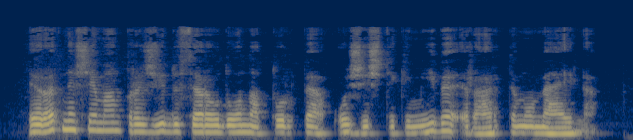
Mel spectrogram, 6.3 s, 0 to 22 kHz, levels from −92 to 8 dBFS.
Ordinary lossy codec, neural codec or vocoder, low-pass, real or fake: MP3, 48 kbps; none; 10.8 kHz; real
